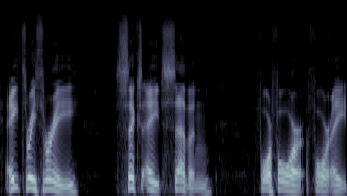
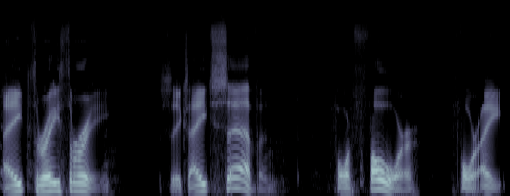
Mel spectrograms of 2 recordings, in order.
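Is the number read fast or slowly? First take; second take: fast; slowly. First: The number is read fast. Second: The number is read slowly.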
